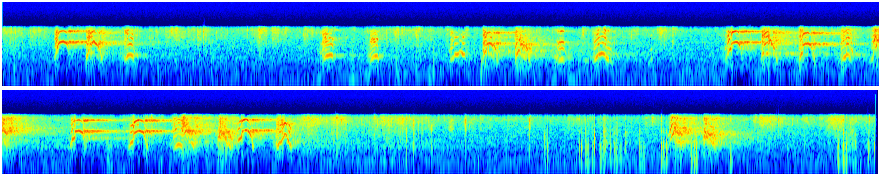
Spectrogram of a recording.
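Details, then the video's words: Squirrel hunting dogs barking outdoors while hunting squirrels, loud sharp barks in quick bursts of several, repeated about three times a second at the peaks, with pauses between bouts and a rougher bark near the end. "Squirrel hunting dogs"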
